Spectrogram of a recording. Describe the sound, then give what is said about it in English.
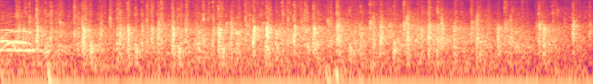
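An audience applauds steadily, a dense patter of many hands clapping at once, holding fairly even in loudness for several seconds before easing slightly at the end. “And I think we need a round of applause for that.”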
